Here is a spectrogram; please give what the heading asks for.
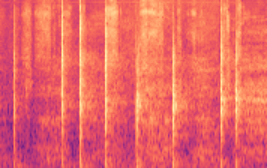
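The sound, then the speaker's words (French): Writing by hand during a physics lecture: a series of sharp taps and short scratchy strokes, irregularly spaced and crisp, with no talk over them. “Donc je vais écrire S plus sur S”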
